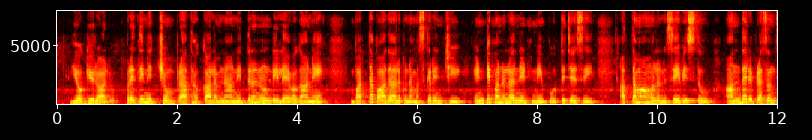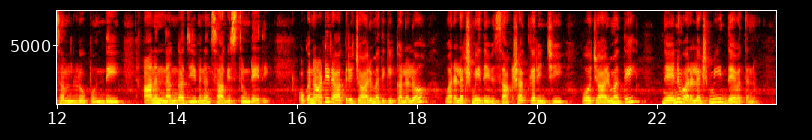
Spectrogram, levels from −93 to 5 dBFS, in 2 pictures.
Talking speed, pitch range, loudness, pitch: 85 wpm, 170-220 Hz, -24 LUFS, 195 Hz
